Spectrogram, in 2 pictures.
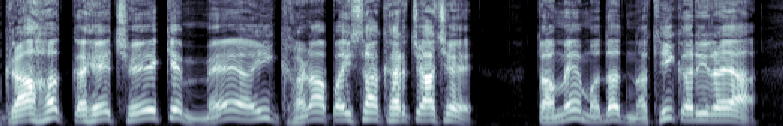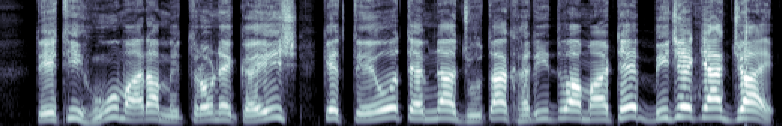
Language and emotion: Gujarati, angry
